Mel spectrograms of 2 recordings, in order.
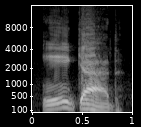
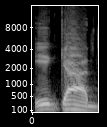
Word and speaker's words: E-Gad: Too bad, E-Gag. I'm sorry. Okay, can you say my name more clear? E-Gad. Okay, the fans were getting confused. E-Gad. With a D. E-Gad. Sounds like you're saying E-Gag. No, E-Gad.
